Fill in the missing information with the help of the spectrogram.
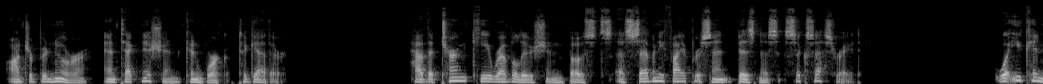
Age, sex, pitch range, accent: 50-69, male, 95-125 Hz, American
